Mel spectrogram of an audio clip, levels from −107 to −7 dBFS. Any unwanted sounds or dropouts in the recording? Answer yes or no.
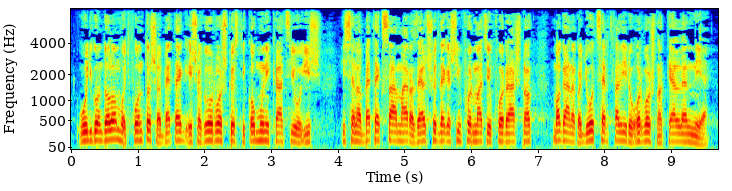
no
